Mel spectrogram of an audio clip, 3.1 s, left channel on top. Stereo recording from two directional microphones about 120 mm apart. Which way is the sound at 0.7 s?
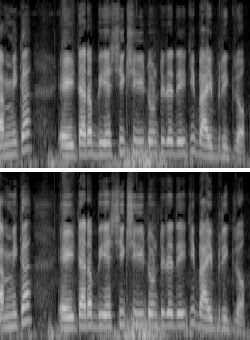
50° right (ahead or behind).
